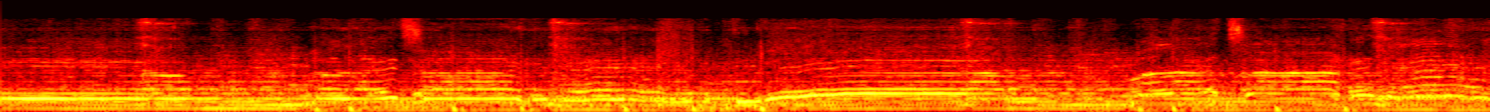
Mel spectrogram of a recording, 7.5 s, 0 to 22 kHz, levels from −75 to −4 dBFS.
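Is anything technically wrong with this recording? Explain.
No, nothing is technically wrong with this audio: it carries the ordinary character of a WebRTC call path, with high-frequency content rolling off at about 12 kHz in a way that fits Opus at around 32 kbps.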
